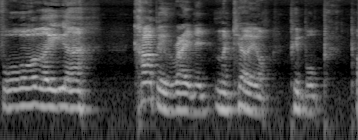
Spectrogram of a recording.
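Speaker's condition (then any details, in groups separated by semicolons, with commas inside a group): Cerebral palsy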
